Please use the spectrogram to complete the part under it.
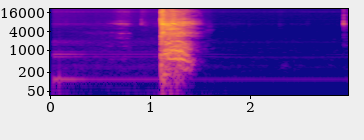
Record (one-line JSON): {"cough_length": "3.0 s", "cough_amplitude": 32768, "cough_signal_mean_std_ratio": 0.28, "survey_phase": "beta (2021-08-13 to 2022-03-07)", "age": "45-64", "gender": "Male", "wearing_mask": "No", "symptom_runny_or_blocked_nose": true, "smoker_status": "Never smoked", "respiratory_condition_asthma": false, "respiratory_condition_other": false, "recruitment_source": "REACT", "submission_delay": "1 day", "covid_test_result": "Negative", "covid_test_method": "RT-qPCR"}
